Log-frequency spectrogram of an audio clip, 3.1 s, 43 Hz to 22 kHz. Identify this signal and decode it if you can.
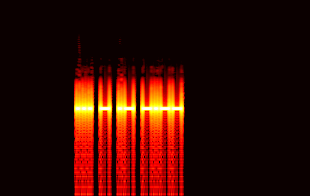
Morse code, heard as a keyed tone, about 40 wpm, 700 Hz. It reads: STAY
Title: Top 500 Words 40wpm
